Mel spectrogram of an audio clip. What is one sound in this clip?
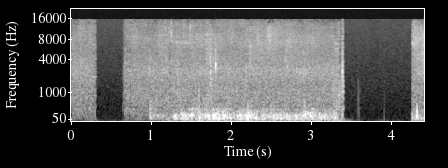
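A man speaks calmly and slowly into a microphone.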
